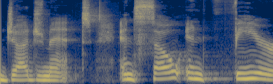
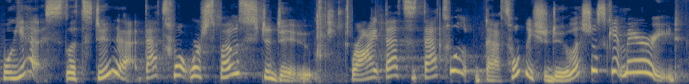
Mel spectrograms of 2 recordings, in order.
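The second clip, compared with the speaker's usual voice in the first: higher, rising eager yes; eager agreeing; 8 semitones higher than usual. Retold or imitated. Young woman to boyfriend about marrying, eager and higher. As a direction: talk yourself into it brightly.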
